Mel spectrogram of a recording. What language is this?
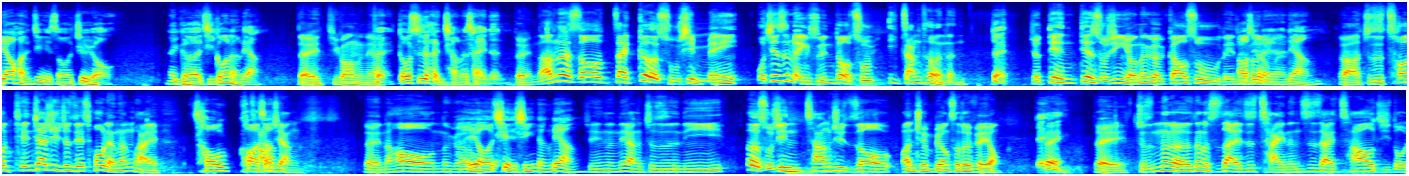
Chinese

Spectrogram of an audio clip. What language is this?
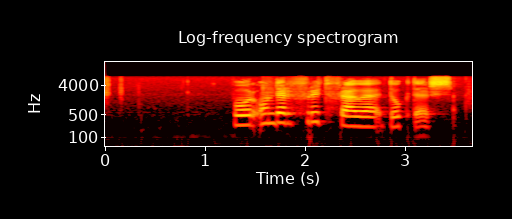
Afrikaans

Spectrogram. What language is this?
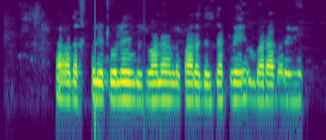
Pashto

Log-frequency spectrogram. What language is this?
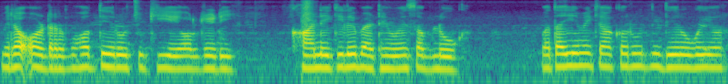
Urdu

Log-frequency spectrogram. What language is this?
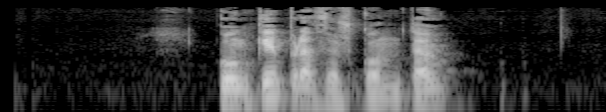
Galician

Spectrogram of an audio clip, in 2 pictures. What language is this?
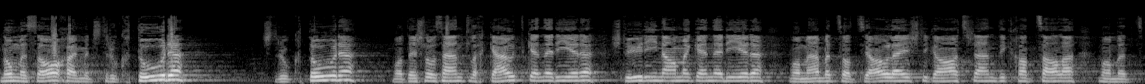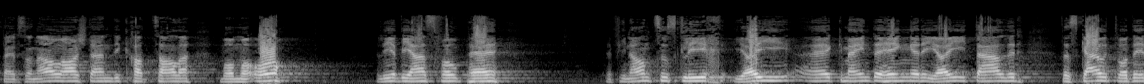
Swiss German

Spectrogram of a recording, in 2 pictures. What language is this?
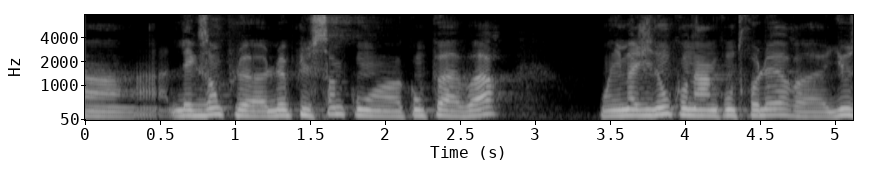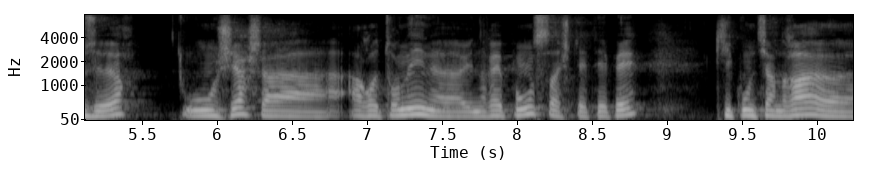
French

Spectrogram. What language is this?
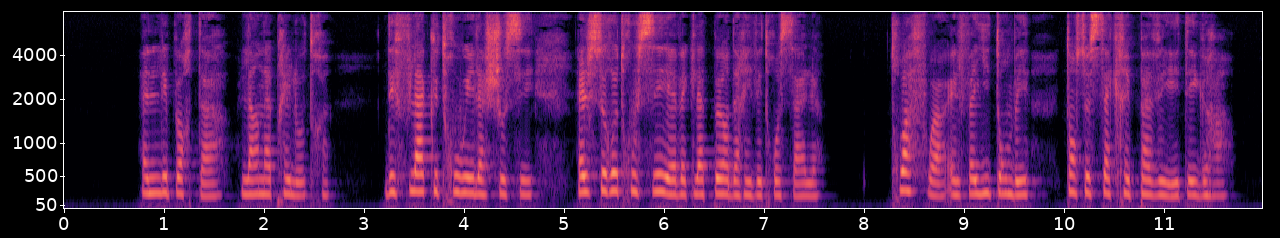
French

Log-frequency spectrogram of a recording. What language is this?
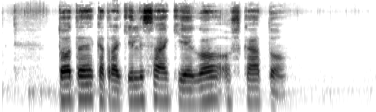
Greek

